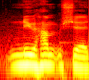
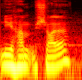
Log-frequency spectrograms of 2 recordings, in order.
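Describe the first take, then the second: First: The last syllable is reduced to 'shuh'. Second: The last syllable is a full 'shire'. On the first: The speaker calls it right. "I'm pretty sure they pronounce it" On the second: The speaker calls it wrong.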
